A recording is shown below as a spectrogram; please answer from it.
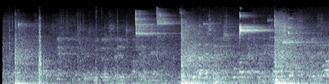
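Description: Basketball bouncing on a hardwood court in a large, echoing arena, a few separate thumps, with high shoe squeaks and players' voices around it.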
